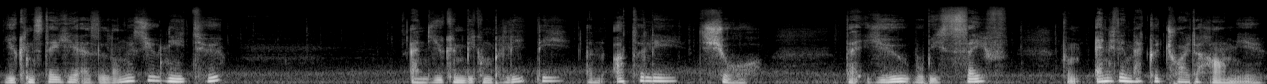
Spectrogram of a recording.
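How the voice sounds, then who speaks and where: A man voicing a gentle, cuddly, long-lived yeti in an intimate audio roleplay, speaking reassuringly with breathy, dramatic pauses. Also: lowish voice, sing-song, slight background noise. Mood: reassuring, earnest.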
